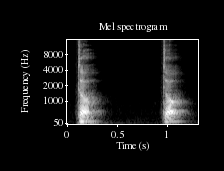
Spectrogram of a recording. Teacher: the chinese d is unvoiced and unaspirated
